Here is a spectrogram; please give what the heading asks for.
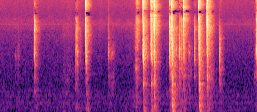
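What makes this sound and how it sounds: Fingertips type on a backlit mechanical keyboard with black plastic keycaps, pressing keys at an uneven pace. Each press is a short, bright, dry click with little low end, scattered at first and then bunching into a quicker burst of clacks.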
